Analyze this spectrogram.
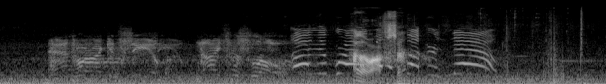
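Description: A man shouts orders loudly.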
